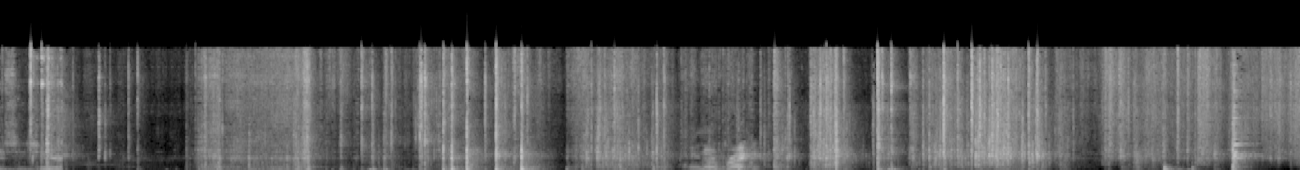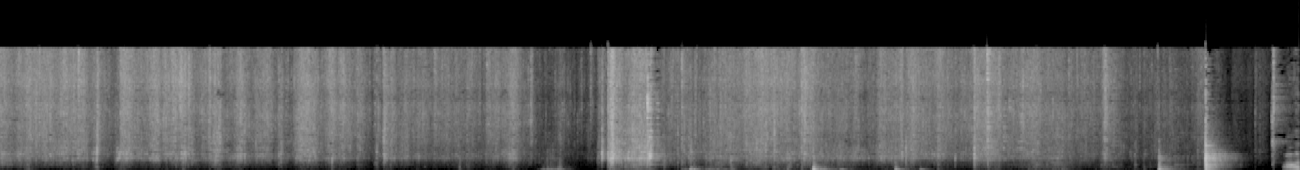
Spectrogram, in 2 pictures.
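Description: Plastic bubble wrap being handled and pulled off parts: irregular crinkling and rustling that comes and goes, with a few sharp clicks and knocks in between.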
